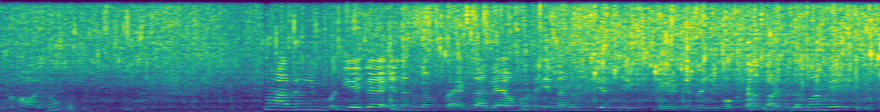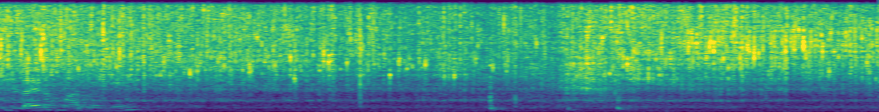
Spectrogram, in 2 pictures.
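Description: Hot oil sizzles and crackles steadily in a pan.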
